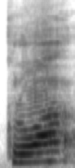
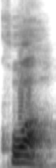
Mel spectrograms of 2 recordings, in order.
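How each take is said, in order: First: It is said like kroa, with a k-r start. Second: It is said like khoa, without an r. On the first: This is an easier form for others to say. "मैंने सोचा क्रोआ बोल देते हैं" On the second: This is how a French speaker says it. "अगर आप एक French person से पूछो तो it's actually pronounced as खोआ"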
